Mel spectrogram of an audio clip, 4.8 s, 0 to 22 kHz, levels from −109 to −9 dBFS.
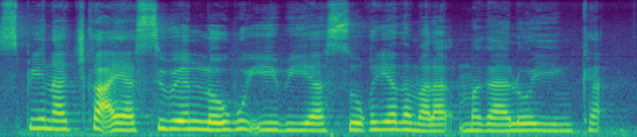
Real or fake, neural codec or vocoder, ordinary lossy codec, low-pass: real; none; none; none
